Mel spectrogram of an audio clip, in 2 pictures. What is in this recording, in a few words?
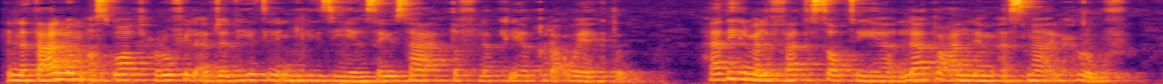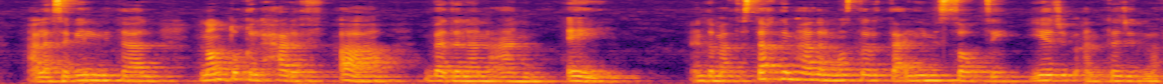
arabic sounds introduction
